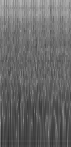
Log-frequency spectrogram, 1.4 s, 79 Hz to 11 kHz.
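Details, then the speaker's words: 1984 GMC K10 Suburban V8, bought at auction and sat about a year and a half, first run after revival: steady, even low rumble at idle with no knocks or misses, sounding better; normal idle. "I believe it's sounding better I think it is too"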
